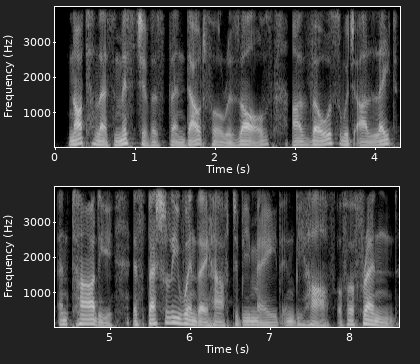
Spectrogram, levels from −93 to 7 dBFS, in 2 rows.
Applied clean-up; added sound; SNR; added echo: none; none; none; none.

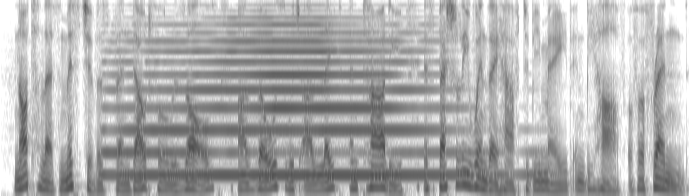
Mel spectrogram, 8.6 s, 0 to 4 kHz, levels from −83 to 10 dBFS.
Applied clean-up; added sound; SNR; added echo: none; Wind instrument, woodwind instrument; -1 dB; none.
